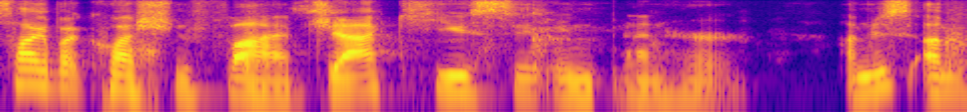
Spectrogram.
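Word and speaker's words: Huston: recent Ben her and Stacy mispronounced Jack Houston as Jack hustin but she quickly spelled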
